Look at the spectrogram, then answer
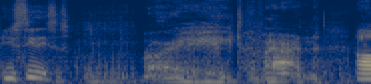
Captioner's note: growls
